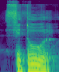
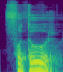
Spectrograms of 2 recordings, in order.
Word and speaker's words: فطور: غور سے سنیے، فالج۔ چھٹا لفظ ہے فطور۔ یہ غلط تلفظ ہے، درست تلفظ ہے فطور۔ دوبارہ سنیے، فطور۔ بچوں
